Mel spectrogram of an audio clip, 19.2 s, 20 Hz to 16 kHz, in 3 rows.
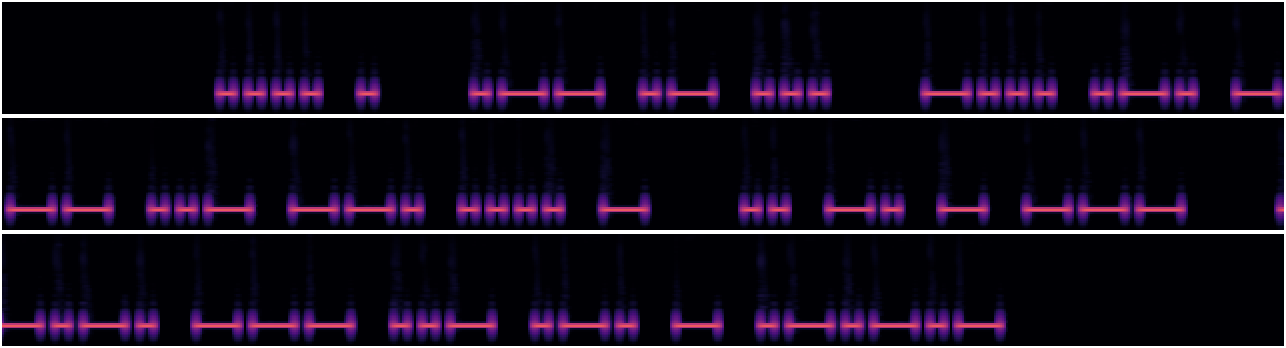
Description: Morse code, heard as a keyed tone, about 17 wpm, 700 Hz. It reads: HE WAS BROUGHT INTO COURT.
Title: Sentences from Top 1600 Words 17wpm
